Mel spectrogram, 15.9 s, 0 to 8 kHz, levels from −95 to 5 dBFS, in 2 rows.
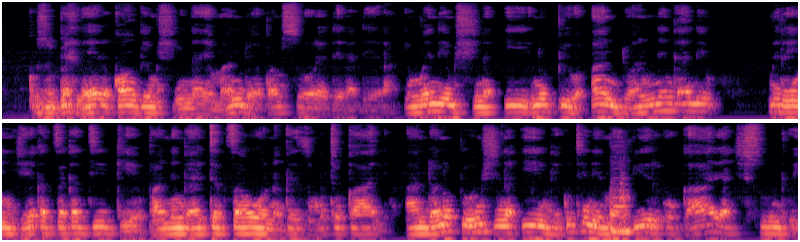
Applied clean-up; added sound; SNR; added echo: none; none; none; reverberation time 0.2 s.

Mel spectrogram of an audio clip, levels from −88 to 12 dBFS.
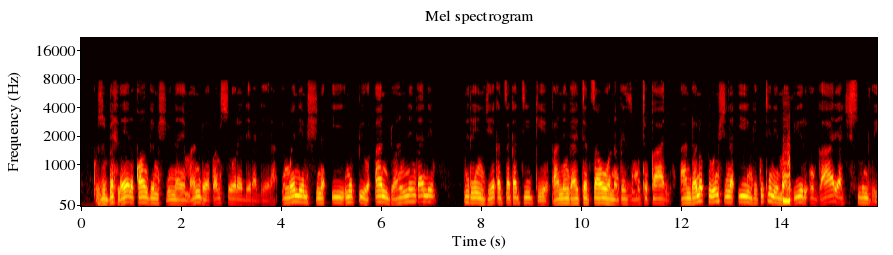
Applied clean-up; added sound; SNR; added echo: none; none; none; none.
